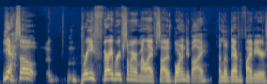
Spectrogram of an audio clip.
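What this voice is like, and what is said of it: Hard-to-place mixed accent. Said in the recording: “my accent sounds like shit ... it's called otherworldly in the voiceover industry ... Cause you can't place where the accent is.”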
